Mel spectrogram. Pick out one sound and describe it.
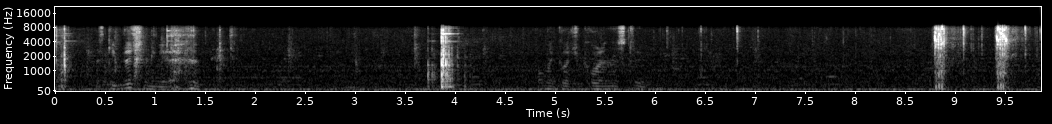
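A metal tool clicks and scrapes against a small engine.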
